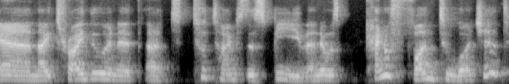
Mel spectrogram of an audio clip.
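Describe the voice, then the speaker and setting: Speaking at a fairly slow pace, a woman with a Spanish accent keeps a medium pitch with ordinary pitch variation. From Mexico, Cuernavaca. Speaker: university astronomy professor. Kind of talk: lecture.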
